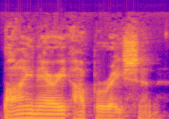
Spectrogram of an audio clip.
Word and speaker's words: binary: Binary operation. Pronúncia binary, não binary, binary. Então vamos lá.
